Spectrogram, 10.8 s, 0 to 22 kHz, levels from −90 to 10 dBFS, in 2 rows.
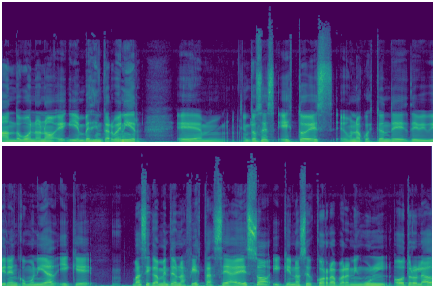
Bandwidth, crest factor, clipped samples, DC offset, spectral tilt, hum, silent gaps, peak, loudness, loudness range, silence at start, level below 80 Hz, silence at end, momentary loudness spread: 19 kHz; 16 dB; under 0.1%; under 0.1%; -4 dB/octave; none; none; -4 dBFS; -20 LUFS; 3 LU; 0 s; -38 dBFS; 0 s; 6 LU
